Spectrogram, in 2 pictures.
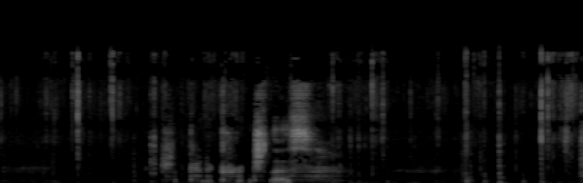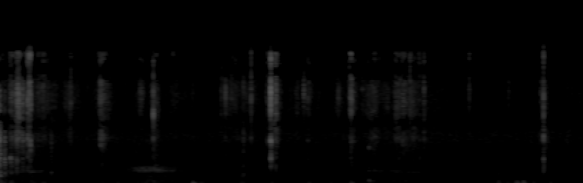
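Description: Paper crinkles and rustles under fingers.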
